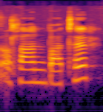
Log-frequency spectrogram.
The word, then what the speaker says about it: Ulaanbaatar: I was only in the capital city, which is in Mongolian pronounced Ulaanbaatar, and I was there because I had to teach English there at a university, so I taught only in the city.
